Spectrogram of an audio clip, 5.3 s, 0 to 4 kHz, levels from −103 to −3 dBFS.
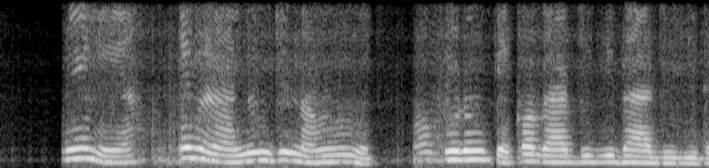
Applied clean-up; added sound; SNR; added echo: neural mask model RNNoise.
